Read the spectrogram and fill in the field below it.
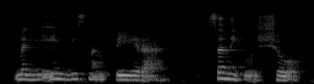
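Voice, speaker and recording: A woman talks at a very slow pace in a fairly high pitch with ordinary pitch variation. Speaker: vlogger, overseas worker running a side business. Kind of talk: casual vlog talk. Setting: kitchen.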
